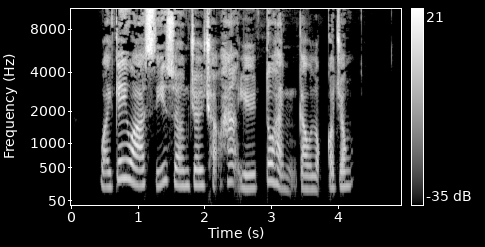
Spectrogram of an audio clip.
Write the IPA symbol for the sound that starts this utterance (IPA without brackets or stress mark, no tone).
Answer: w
